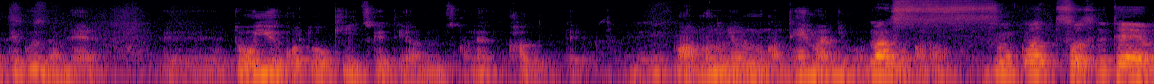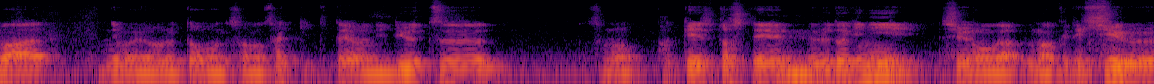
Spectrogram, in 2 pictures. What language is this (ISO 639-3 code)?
jpn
